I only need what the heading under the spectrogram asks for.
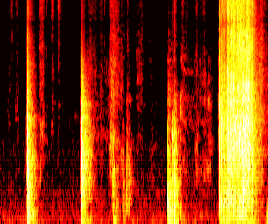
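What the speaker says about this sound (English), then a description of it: "Let's just see what the cards come up for you, Ruby." Tarot cards shuffled by hand in a few quick, close riffling bursts separated by short pauses, ending with a longer, louder continuous shuffle; no voices.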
